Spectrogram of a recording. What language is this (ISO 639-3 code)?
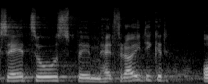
gsw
